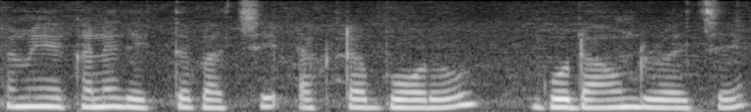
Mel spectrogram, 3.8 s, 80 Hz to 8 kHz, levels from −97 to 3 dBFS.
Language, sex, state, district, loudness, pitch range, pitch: Bengali, female, West Bengal, Kolkata, -15 LUFS, 205-230 Hz, 215 Hz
